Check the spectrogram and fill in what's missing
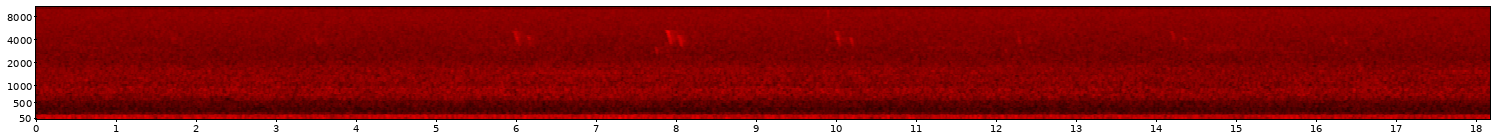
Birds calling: American Goldfinch (Spinus tristis)

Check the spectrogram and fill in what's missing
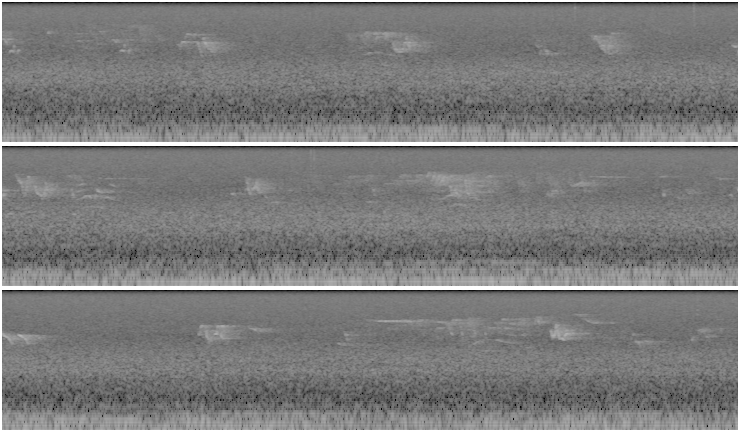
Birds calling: Brown-headed Cowbird (Molothrus ater), Common Yellowthroat (Geothlypis trichas), Red-eyed Vireo (Vireo olivaceus), Gray Catbird (Dumetella carolinensis)

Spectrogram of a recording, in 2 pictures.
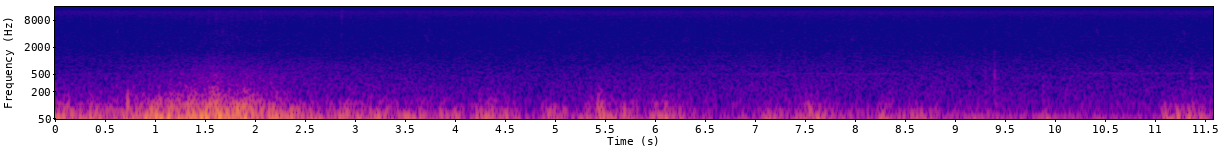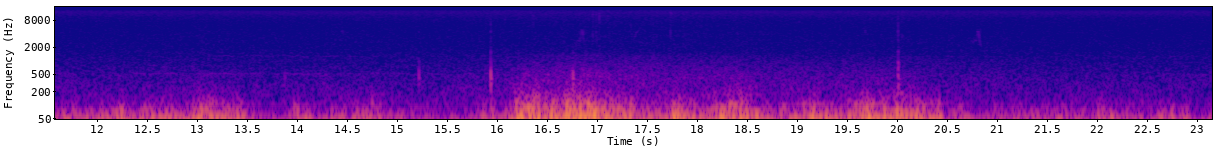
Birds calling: House Finch (Haemorhous mexicanus)

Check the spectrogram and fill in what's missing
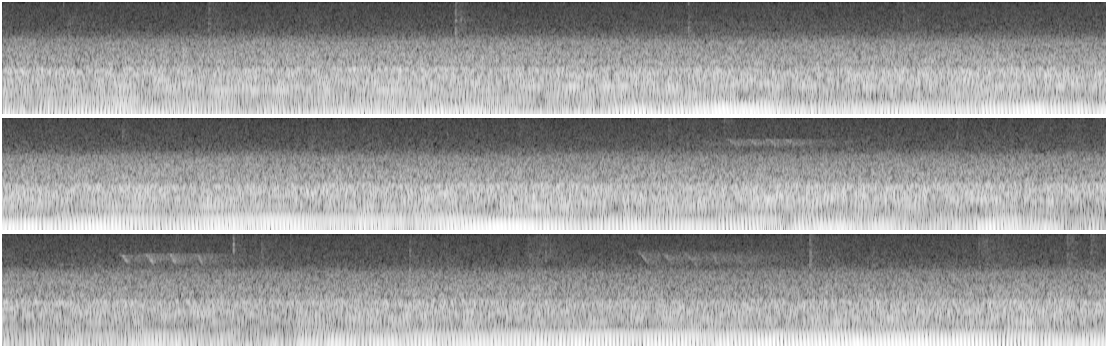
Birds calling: American Goldfinch (Spinus tristis)

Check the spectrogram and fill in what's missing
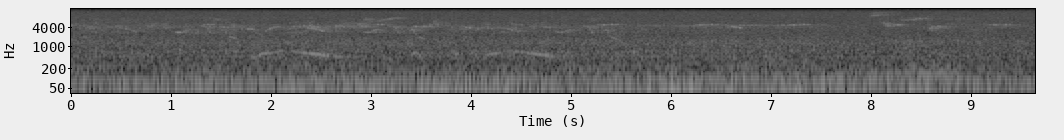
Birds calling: Red-billed Pigeon (Patagioenas flavirostris)

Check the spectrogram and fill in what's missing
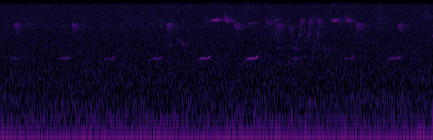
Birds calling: Yellow Warbler (Setophaga petechia), Laughing Falcon (Herpetotheres cachinnans), House Wren (Troglodytes aedon), Buff-throated Saltator (Saltator maximus)

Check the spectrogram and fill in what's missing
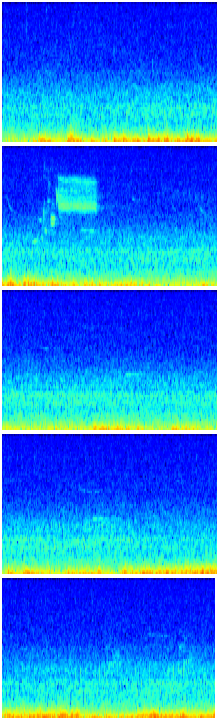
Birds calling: Red-winged Blackbird (Agelaius phoeniceus), Red-bellied Woodpecker (Melanerpes carolinus)

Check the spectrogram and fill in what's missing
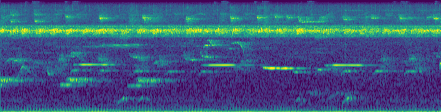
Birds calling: White-throated Toucan (Ramphastos tucanus), Starred Wood-Quail (Odontophorus stellatus), Amazonian Motmot (Momotus momota), Screaming Piha (Lipaugus vociferans), Hauxwell's Thrush (Turdus hauxwelli)

